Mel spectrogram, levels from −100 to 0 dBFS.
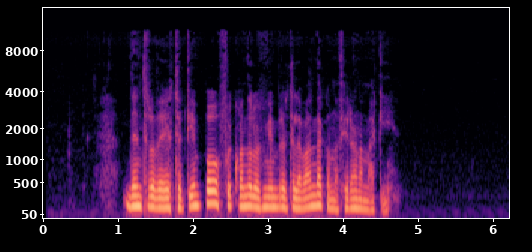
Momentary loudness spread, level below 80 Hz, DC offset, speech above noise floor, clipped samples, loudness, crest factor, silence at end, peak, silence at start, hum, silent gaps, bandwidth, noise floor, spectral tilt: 9 LU; -54 dBFS; under 0.1%; 56 dB; under 0.1%; -22 LUFS; 16 dB; 1.6 s; -8 dBFS; 1.1 s; none; none; 5.8 kHz; -78 dBFS; -10.5 dB/octave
